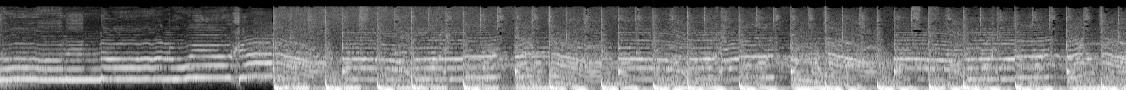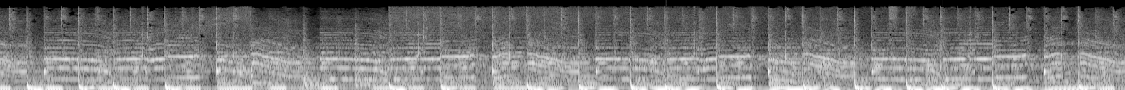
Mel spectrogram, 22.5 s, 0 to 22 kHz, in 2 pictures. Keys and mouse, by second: 1.6 s, 3.2 s, 4.8 middle click, 5.4 s, 6.4 click, 7.2 r, 8.4 click, 9.0 r, 10.0 click, 10.8 click, 11.1 click, 11.7 click, 12.3 middle click, 13.0 s, 13.6 middle click, 14.2 click, 14.5 click, 15.1 click, 15.9 click, 16.5 click, 16.7 middle click, 16.8 click, 17.3 middle click, 18.2 middle click, 18.8 click, 19.5 click, 20.9 middle click, 21.4 click, 22.0 click.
